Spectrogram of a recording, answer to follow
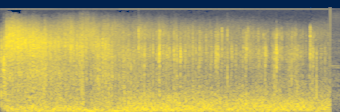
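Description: Film soundtrack of a car exploding and burning: a loud rush of fire that starts suddenly, with crackling all through it, then cuts off abruptly.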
